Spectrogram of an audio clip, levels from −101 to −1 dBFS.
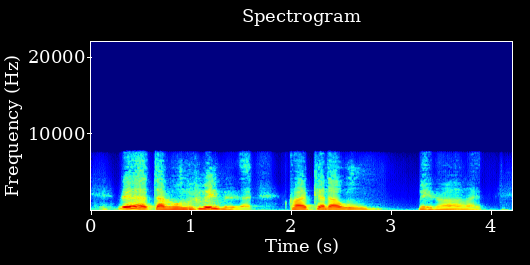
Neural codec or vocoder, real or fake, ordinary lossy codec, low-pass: codec, 16 kHz, 0.5 kbps, X-Codec, HuBERT features, trained on general audio; fake; none; none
